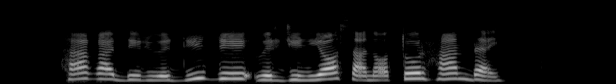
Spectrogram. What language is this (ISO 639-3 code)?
pus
